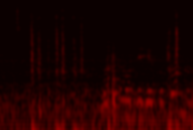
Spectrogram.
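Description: Typing on a computer keyboard while installing Void Linux, a quiet, irregular run of clicky keystrokes in small bursts, with a few heavier key presses standing alone.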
